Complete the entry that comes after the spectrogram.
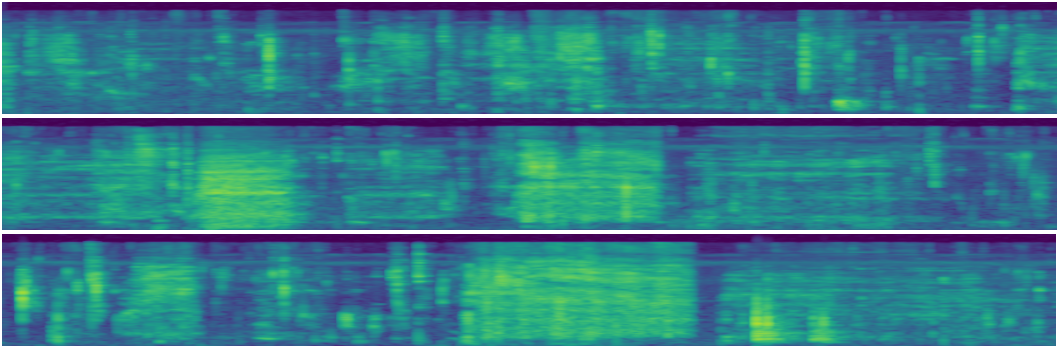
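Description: Close-miked chewing and lip-smacking of people eating rice and chicken with their hands, in irregular short bursts with a few longer noisy stretches.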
